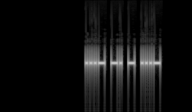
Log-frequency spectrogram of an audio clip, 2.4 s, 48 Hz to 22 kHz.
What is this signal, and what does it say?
Morse code, heard as a keyed tone, about 44 wpm, 700 Hz. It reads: VNTV
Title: All Cut Numbers - 4-Digit 45wpm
